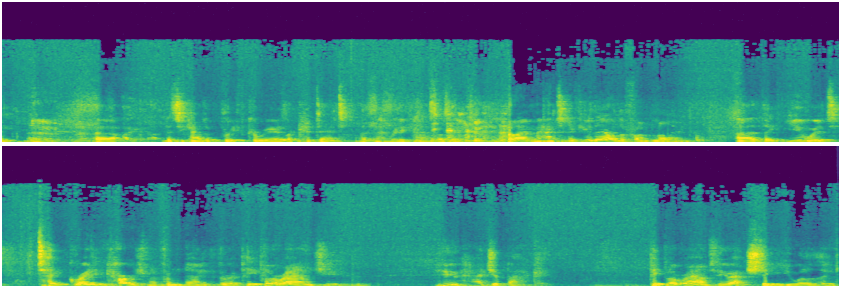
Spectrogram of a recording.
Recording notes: Audio from the March 15th book launch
